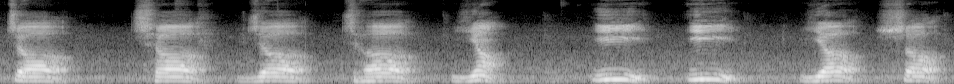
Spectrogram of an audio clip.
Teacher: जीभ के अंतिम भाग जो है वो तालु से टकराता है और हमारा उच्चारण निकलता है, इसलिए इसे तालव्य वर्ण कहते हैं।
